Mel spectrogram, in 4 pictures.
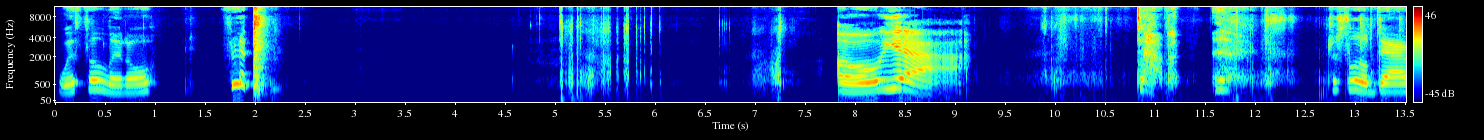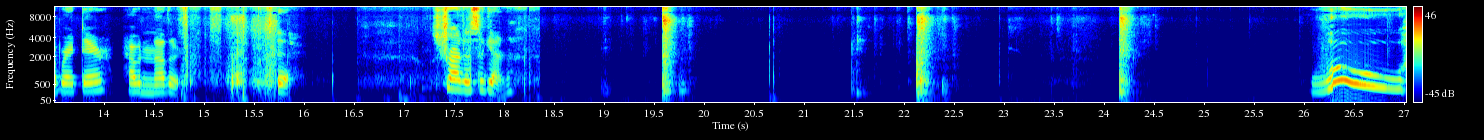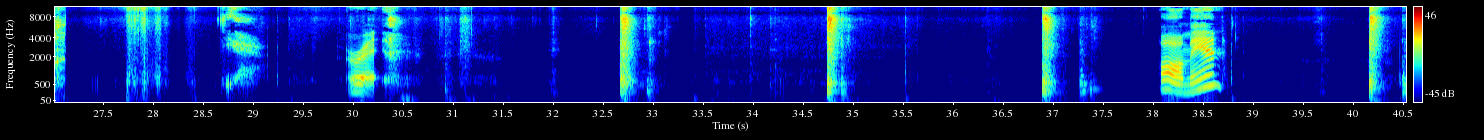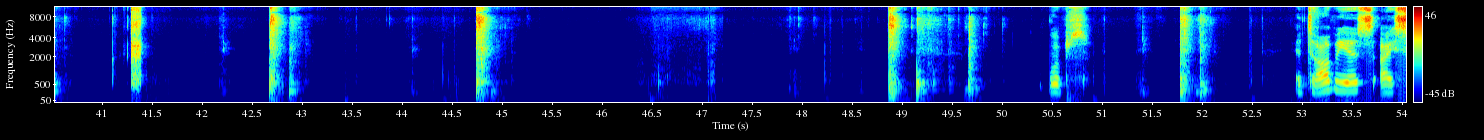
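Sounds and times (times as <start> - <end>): plastic bottle landing: 19.6 - 20.0, 21.5 - 22.6, 24.1 - 24.4, 32.6 - 33.1, 34.7 - 35.0, 36.9 - 37.5, 48.8 - 49.8
plastic bottle thudding on floor: 22.1 - 22.5.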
